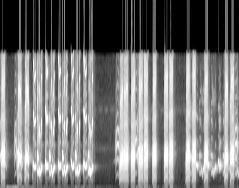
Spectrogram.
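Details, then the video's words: Sooty-headed bulbul in full, dense song, used as a lure for wild birds: a rapid string of liquid, bubbling phrases, a short gap, then a burst of harsh scratchy notes and a brief warble. "Suara Burung KUTILANG GACOR Suara Asli Rapat dan Lantang, Burung Kutilang Liar Auto Mendekat"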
